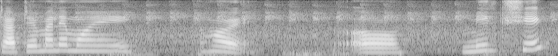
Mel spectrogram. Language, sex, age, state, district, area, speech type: Assamese, female, 18-30, Assam, Golaghat, urban, spontaneous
